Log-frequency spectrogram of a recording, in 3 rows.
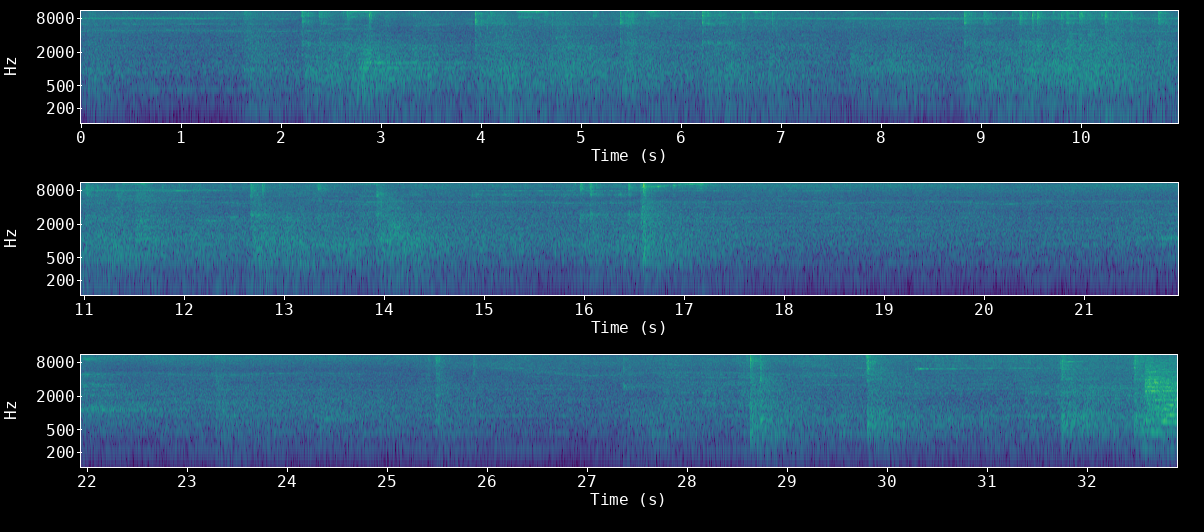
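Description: Heavy-gauge roll forming machine running as it forms 6 mm steel into a U channel: a steady mechanical rumble and hum with metal-on-metal scraping and a few sharp clanks, louder in the first half and easing after about halfway.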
